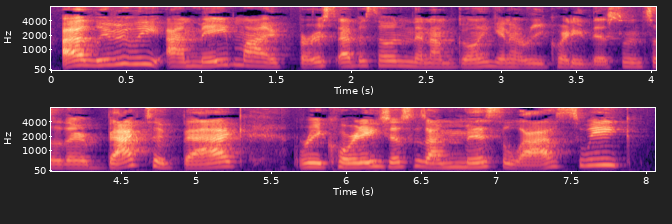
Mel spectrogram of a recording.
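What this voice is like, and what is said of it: Hoarse, strained voice. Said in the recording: “losing my voice ... I've been talking for, like, 40 minutes”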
